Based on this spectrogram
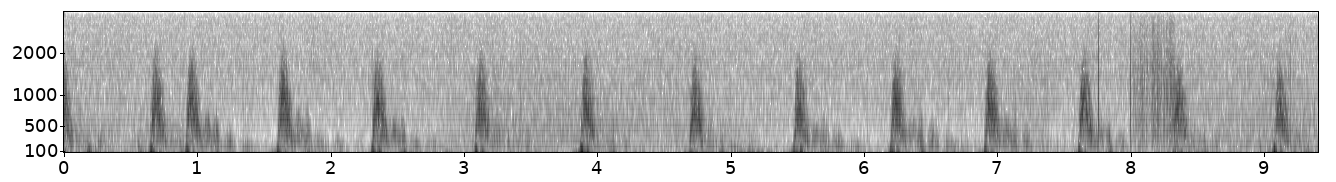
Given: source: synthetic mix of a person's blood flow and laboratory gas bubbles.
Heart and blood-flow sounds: Doppler ultrasound of blood flow; subclavian vein
no bubbles
From the record:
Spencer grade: 0 (complete lack of bubble signals)

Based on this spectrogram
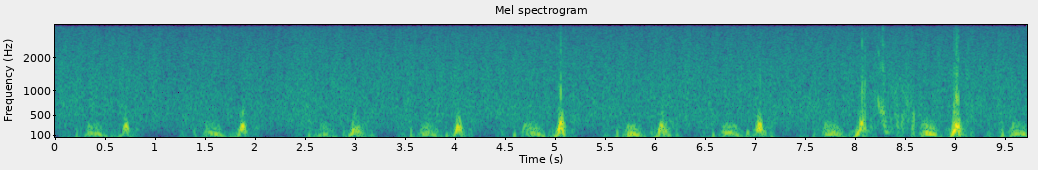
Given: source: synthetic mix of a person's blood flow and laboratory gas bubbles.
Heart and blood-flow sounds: Doppler ultrasound of blood flow; precordium
8.01-8.19 s: bubbles
8.21-8.63 s: bubbles
From the record:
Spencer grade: 1 (occasional bubble signal discernible with the cardiac motion signal, with majority of cardiac periods free of bubbles); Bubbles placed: anywhere in the cardiac cycle

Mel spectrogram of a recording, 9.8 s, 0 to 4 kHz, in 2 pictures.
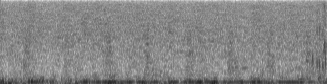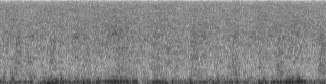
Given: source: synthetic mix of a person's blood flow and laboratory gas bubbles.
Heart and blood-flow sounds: Doppler ultrasound of blood flow; subclavian vein
4.58-4.93 s: bubbles
From the record:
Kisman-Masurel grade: 211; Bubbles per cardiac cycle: several, 3 to 8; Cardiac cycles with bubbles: 1 to 10%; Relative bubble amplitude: barely perceptible (0.100 to 0.250); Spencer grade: 1 (occasional bubble signal discernible with the cardiac motion signal, with majority of cardiac periods free of bubbles); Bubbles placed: anywhere in the cardiac cycle

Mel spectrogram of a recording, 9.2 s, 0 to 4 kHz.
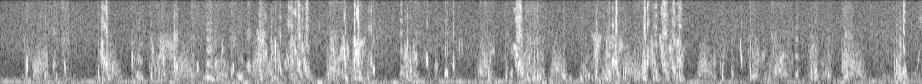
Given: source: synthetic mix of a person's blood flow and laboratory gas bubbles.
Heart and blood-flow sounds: Doppler ultrasound of blood flow; subclavian vein
0.22-0.68 s: bubbles
0.94-1.16 s: bubbles
1.30-1.44 s: bubbles
1.47-1.81 s: bubbles
1.89-2.52 s: bubbles
2.56-3.14 s: bubbles
3.25-3.78 s: bubbles
3.99-4.20 s: bubbles
4.22-4.30 s: bubbles
4.33-4.39 s: bubbles
4.42-4.64 s: bubbles
4.78-4.95 s: bubbles
5.04-5.46 s: bubbles
5.61-5.73 s: bubbles
5.78-6.29 s: bubbles
6.32-6.86 s: bubbles
7.12-7.28 s: bubbles
7.30-7.34 s: bubbles
7.38-7.45 s: bubbles
7.48-7.99 s: bubbles
8.06-8.34 s: bubbles
8.40-8.54 s: bubbles
8.91-9.23 s: bubbles
From the record:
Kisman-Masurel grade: 342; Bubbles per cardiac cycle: rolling drumbeat, 9 or more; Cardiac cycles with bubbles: 100%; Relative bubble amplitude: moderate (0.250 to 0.450); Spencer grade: 3 (all of the cardiac periods contain showers or single bubble signals, but not dominating or overriding the cardiac motion signals); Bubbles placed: anywhere in the cardiac cycle

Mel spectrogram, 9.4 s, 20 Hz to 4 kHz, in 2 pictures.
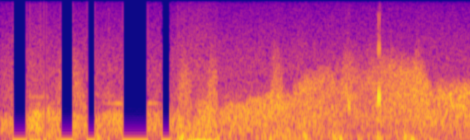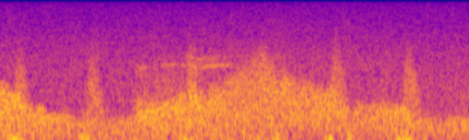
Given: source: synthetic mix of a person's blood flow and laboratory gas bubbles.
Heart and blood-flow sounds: Doppler ultrasound of blood flow; subclavian vein
3.44-3.52 s: bubbles
3.75-3.83 s: bubbles
From the record:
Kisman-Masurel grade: 113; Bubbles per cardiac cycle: 1 to 2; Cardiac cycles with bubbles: 1 to 10%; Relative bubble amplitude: loud (0.450 to 0.775); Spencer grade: 1 (occasional bubble signal discernible with the cardiac motion signal, with majority of cardiac periods free of bubbles); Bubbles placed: anywhere in the cardiac cycle

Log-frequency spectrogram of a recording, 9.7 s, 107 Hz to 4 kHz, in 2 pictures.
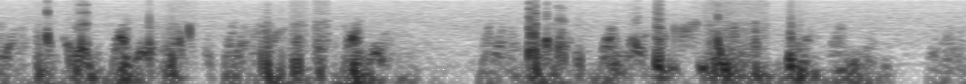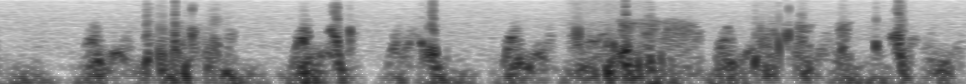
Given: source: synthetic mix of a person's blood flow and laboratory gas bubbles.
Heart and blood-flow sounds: Doppler ultrasound of blood flow; precordium
0.17-0.28 s: bubbles
0.31-0.50 s: bubbles
0.70-0.98 s: bubbles
1.27-1.66 s: bubbles
2.60-2.93 s: bubbles
3.14-3.21 s: bubbles
3.25-3.83 s: bubbles
3.92-4.11 s: bubbles
5.54-6.01 s: bubbles
6.46-6.62 s: bubbles
6.90-7.07 s: bubbles
7.63-8.34 s: bubbles
8.57-8.89 s: bubbles
9.00-9.09 s: bubbles
9.18-9.42 s: bubbles
From the record:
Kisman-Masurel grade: 232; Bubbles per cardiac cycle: several, 3 to 8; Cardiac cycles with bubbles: 50 to 99%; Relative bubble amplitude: moderate (0.250 to 0.450); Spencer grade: 3 (all of the cardiac periods contain showers or single bubble signals, but not dominating or overriding the cardiac motion signals); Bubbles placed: only in the low amplitude regions of the cardiac cycle

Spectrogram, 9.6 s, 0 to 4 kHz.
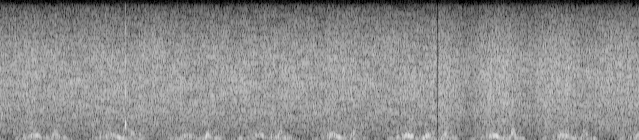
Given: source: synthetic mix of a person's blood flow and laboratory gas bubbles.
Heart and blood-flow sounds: Doppler ultrasound of blood flow; precordium
1.85-1.96 s: bubbles
From the record:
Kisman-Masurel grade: 113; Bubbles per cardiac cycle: 1 to 2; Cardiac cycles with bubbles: 1 to 10%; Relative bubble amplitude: loud (0.450 to 0.775); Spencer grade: 1 (occasional bubble signal discernible with the cardiac motion signal, with majority of cardiac periods free of bubbles); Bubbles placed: anywhere in the cardiac cycle

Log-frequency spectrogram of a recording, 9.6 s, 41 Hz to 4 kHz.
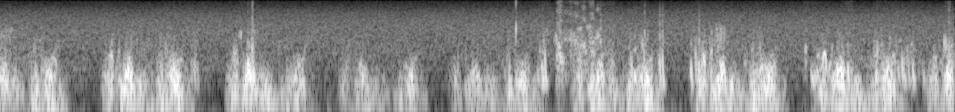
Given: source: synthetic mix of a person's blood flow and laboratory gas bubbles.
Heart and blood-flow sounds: Doppler ultrasound of blood flow; precordium
0.00-0.16 s: bubbles
1.64-2.02 s: bubbles
2.40-2.59 s: bubbles
5.15-5.21 s: bubbles
5.35-5.53 s: bubbles
5.55-6.17 s: bubbles
6.33-6.51 s: bubbles
6.58-6.70 s: bubbles
6.89-7.28 s: bubbles
7.55-7.68 s: bubbles
8.04-8.25 s: bubbles
8.46-8.55 s: bubbles
8.76-9.29 s: bubbles
9.43-9.56 s: bubbles
From the record:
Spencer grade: 3 (all of the cardiac periods contain showers or single bubble signals, but not dominating or overriding the cardiac motion signals); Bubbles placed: anywhere in the cardiac cycle

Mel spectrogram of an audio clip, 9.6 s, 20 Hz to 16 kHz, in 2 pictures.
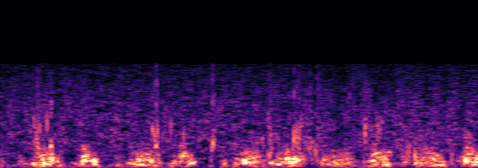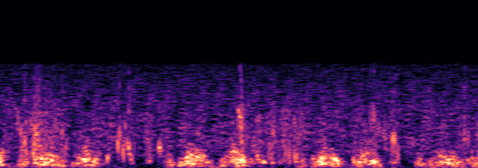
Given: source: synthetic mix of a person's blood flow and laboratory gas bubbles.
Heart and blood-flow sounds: Doppler ultrasound of blood flow; precordium
0.29-0.62 s: bubbles
1.47-1.86 s: bubbles
2.09-2.19 s: bubbles
2.50-3.19 s: bubbles
3.62-3.68 s: bubbles
3.74-3.91 s: bubbles
4.00-4.54 s: bubbles
4.92-5.47 s: bubbles
5.81-6.14 s: bubbles
6.22-6.31 s: bubbles
6.35-6.42 s: bubbles
7.06-7.83 s: bubbles
8.28-8.79 s: bubbles
9.38-9.57 s: bubbles
From the record:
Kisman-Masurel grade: 242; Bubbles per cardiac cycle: several, 3 to 8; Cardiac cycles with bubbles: 100%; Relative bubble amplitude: moderate (0.250 to 0.450); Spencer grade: 3 (all of the cardiac periods contain showers or single bubble signals, but not dominating or overriding the cardiac motion signals); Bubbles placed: only in the low amplitude regions of the cardiac cycle

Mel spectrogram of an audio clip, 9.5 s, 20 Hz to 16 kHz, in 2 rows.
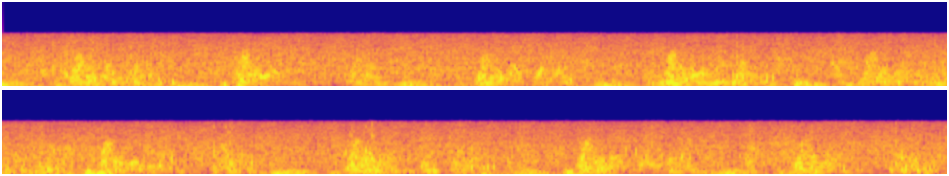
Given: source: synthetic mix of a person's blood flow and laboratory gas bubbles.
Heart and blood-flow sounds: Doppler ultrasound of blood flow; precordium
0.19-0.91 s: bubbles
2.46-2.54 s: bubbles
2.79-2.89 s: bubbles
3.17-3.90 s: bubbles
3.97-4.07 s: bubbles
4.13-4.24 s: bubbles
4.37-5.09 s: bubbles
5.38-5.66 s: bubbles
5.76-6.01 s: bubbles
6.43-7.29 s: bubbles
7.74-8.20 s: bubbles
8.42-8.53 s: bubbles
8.64-8.99 s: bubbles
9.11-9.46 s: bubbles
From the record:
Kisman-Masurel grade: 332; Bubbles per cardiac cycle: rolling drumbeat, 9 or more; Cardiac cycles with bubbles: 50 to 99%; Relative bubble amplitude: moderate (0.250 to 0.450); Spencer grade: 3 (all of the cardiac periods contain showers or single bubble signals, but not dominating or overriding the cardiac motion signals); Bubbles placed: anywhere in the cardiac cycle

